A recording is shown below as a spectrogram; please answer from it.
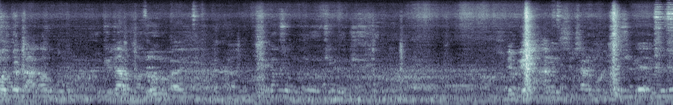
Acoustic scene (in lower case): restaurant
